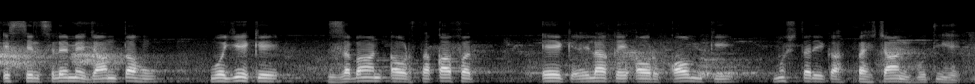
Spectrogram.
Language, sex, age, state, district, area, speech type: Urdu, male, 30-45, Bihar, Araria, rural, spontaneous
